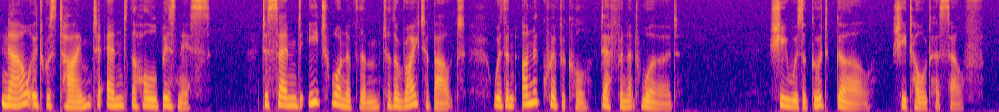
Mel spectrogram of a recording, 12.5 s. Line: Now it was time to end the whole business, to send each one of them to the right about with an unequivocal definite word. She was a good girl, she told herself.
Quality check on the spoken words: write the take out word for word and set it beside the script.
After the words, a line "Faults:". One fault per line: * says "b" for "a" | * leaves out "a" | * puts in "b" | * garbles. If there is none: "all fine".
Now it was time to end the whole business, to send each one of them to the right about with an unequivocal definite word. She was a good girl, she told herself.
Faults:
all fine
